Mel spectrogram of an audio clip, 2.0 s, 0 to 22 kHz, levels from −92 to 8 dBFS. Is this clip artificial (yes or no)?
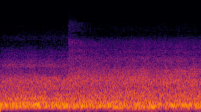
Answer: yes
